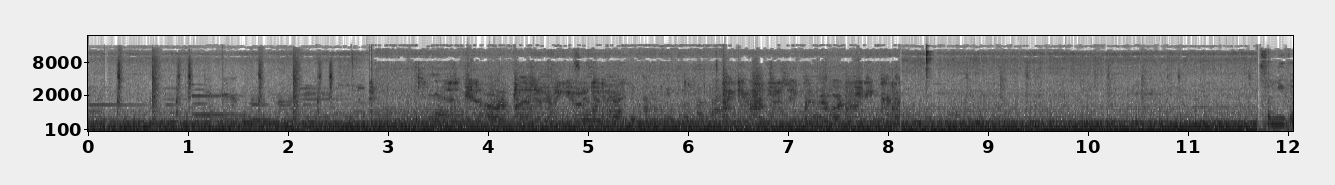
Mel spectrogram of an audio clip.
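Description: Airliner cabin noise in flight: a loud, steady low rumble, with voices talking over it for a few seconds in the middle. The rumble changes character at about eight seconds.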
